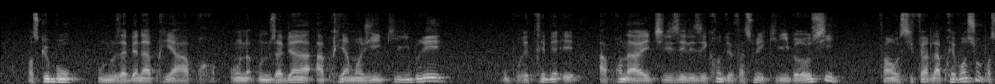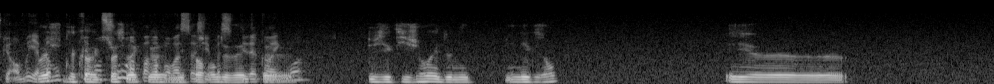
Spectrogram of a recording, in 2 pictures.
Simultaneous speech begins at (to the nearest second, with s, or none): 10 s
